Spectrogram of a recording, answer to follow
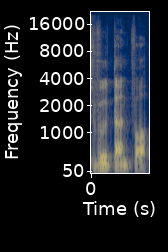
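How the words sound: It is said with a German accent.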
